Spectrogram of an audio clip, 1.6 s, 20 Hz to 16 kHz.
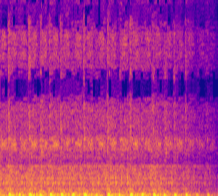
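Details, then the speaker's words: Go-kart small single-cylinder engine running in neutral after PZ20 carburetor replacement: slow, uneven pulsing near ten beats a second before dying away; idle set too low. "got the engine running sounds like the idle is a little bit off so i really hope i don't have to take this thing off again to get the idle goat a little bit higher"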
